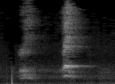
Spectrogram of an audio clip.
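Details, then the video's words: Barking crow giving two short, rough calls about half a second apart, the second louder and brighter, with a low thump and background rumble. "A crow that makes barking sound"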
